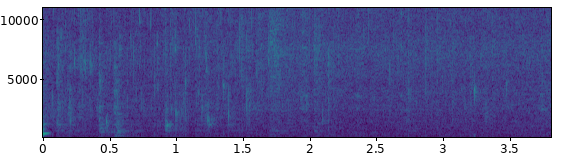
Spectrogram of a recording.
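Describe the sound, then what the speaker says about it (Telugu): Peeled garlic cloves and chana dal frying in oil in a pan, a faint, even crackle and hiss with scattered light pops, steady throughout and without voices. "వలుచుకున్న వెల్లుల్లి రెమ్మలను వేసుకుని శనగపప్పును కూడా వేసుకుని వేపుకోవాలి"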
